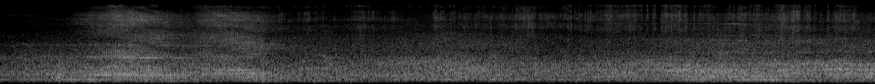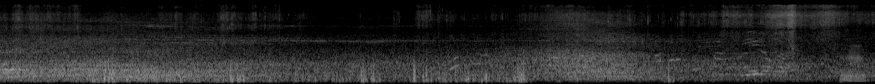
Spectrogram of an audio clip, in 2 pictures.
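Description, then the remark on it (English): A tram and a car pass close by on a busy street, their loud whooshes swelling at the start and again near the end over a steady traffic rumble, with faint indistinct voices. “The tram was close, but the car was closer.”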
